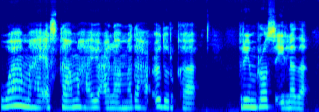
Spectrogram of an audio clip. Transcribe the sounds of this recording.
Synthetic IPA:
wɑːmɐɦɛjɐst̪ʰaːmɐɦɐijɔʕɑlaːmɐðɐɦɐʕʊðʊrkʰɐ | primrɔsɪlɐðɐ̰

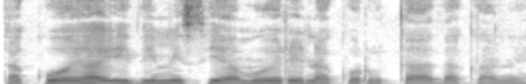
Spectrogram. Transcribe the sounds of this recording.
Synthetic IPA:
takuɔjaiðimisijamweɾenakuɾutaðakamɛ

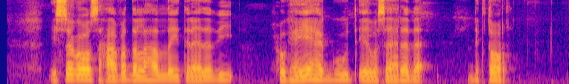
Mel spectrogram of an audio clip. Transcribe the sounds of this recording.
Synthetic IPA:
ʔɪsɐɣɔːsɑħɑːfɐd̪ːɐlɐɦɐd̪lɛjt̪ʰɐlaːðɐðiː | ħʊɡɦɛjɐɦɐɡuːd̪ɛːwɐsaːɾɐðɐ | ɖɪkt̪ʰɔr

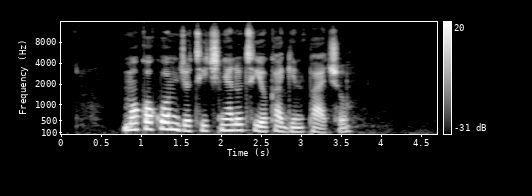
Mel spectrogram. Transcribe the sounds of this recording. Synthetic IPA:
mɔkɔkwomd͡ʒotʰit͡ʃɲalotʰɪjokaɡɪnpat͡ʃo

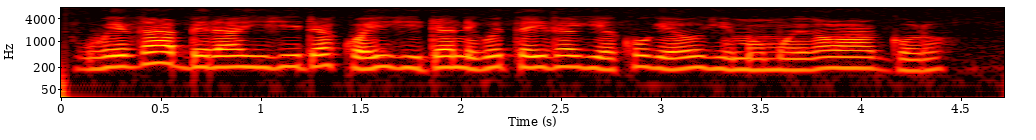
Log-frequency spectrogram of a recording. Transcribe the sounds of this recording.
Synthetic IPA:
ɣweðabɛɾahiɦidakwaiɦidaneɣwetaiðaɣiakoɣeaoɣimamwɛɣawaːɡɔɾɔ

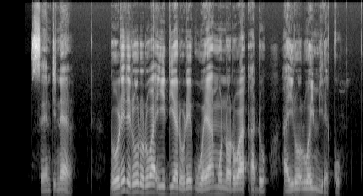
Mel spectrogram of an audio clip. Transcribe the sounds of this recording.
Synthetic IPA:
sɛntinɛl | ɾoɾeɾeɾoɾoɾwaʔidiaɾoɾeɣwɔjamonɔɾwaʔːdo | aiɾoɾwɔimiɾɛko

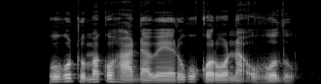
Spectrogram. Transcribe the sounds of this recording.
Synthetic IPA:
oɣotomakoɦadawɛɾoɣokɔɾwɔna̰ʔo̰ɦoðo̰

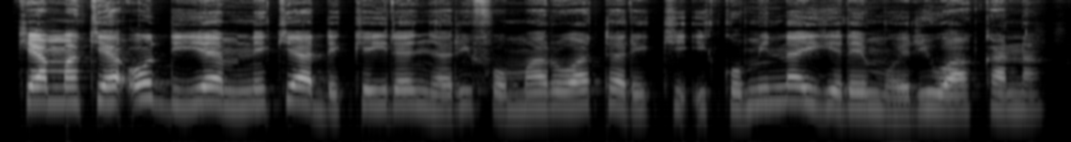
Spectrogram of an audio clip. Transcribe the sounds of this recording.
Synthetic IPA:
keamakjaʔɔdiɛmnekeadekeiɾɛɲaɾifɔmaɾoataɾikiʔikominaiɣeɾemwɛɾiwakana

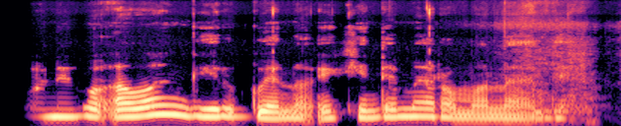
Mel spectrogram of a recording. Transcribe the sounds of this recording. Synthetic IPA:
oneɡɔʔawaŋɡiɾɡwɛno̰ʔekindemaɾɔmɔ̰na̰dɛ

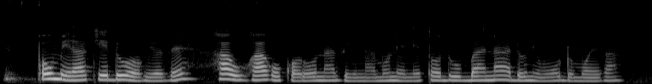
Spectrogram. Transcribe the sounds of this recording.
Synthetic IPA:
koumeɾakeːdoɔɣeɔðɛhauhaɣokɔɾwɔnaðenamonɛnɛtɔdoːbanadonemoːdomwɛɣa

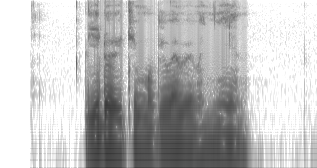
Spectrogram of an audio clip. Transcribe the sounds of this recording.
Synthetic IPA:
ljedoitʰimoɡɪwɛmbɛmaɲien

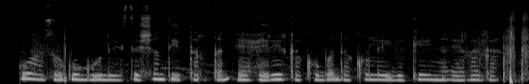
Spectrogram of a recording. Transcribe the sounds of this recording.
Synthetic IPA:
kʰʊwaːsɔːkʰʊɡuːlɛjst̪ʰɛjʃɐnt̪ʰḭːt̪ʰɐrt̪ʰɐnɛːħɪɾiːrkʰɐkʰʊbɐd̪ɐkʰɔlɛjɡɐkʰɛːɲɐɛːrɐɡɐ

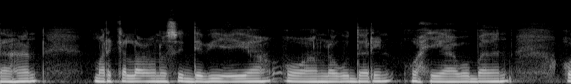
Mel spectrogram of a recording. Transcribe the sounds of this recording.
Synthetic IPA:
ɾɐɦaːn | mɐrkʰɐlɐʕʊnɔsɪd̪ɐβiːʕɪɐɦɔːaːnlɐɣʊd̪ɐɾɪnwɑħjaːβɔbɐðɐnɔː

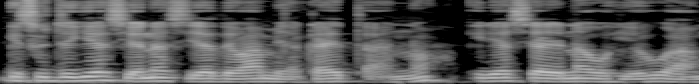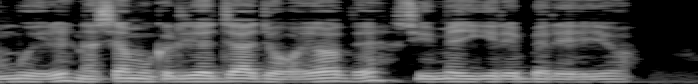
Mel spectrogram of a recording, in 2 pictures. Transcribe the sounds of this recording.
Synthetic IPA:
ɡesud͡ʑeɣiasjanasjaðɛwameakaetʰa̰nɔiɾjasjaɾenaoɦiɔhuaːmweɾenasjamokeɾiɾɛd͡ʑad͡ʑɔɔ̰jɔðɛsjumɛiɣeɾebɛɾɛjɔ

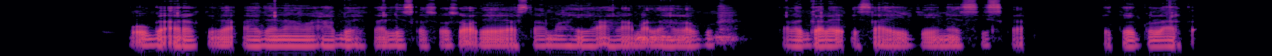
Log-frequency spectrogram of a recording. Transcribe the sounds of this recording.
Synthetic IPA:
buɡaʔaɾakt̪idaʔad͡ʒanawaħabɛħtaliskasɔsɔʔd̪ɛast̪amahijaʕalamad̪aɦalaɡu | t̪ɐlaɡalaɗisajid͡ʒɛnɛsiska | rɛt̪ɛɡulaɾkḁ

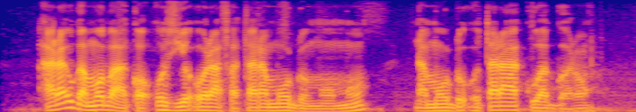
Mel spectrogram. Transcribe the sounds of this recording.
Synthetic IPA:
a̰ɾauɣamoðakɔʔosiɔʔoɾafataɾamoːdomomo | namoːndoʔotaɾaːkuaɡɔɾɔ

